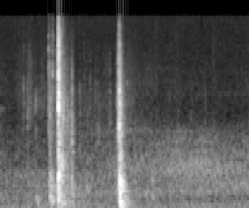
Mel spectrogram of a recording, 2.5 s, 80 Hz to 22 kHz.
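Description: Car door of a 1999 Mercury Grand Marquis being opened by its handle: two sharp latch clicks, the second about two thirds of a second after the first.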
